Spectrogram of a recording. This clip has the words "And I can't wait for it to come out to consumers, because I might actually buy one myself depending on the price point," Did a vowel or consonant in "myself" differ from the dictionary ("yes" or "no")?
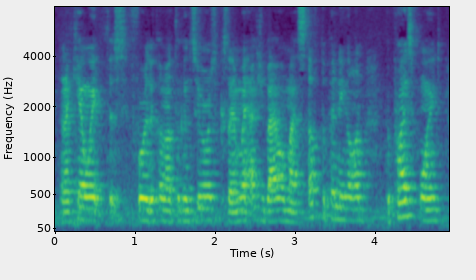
yes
